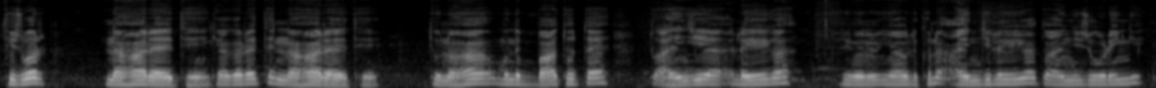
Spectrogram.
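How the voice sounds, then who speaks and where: A male teacher giving a grammar lesson, asking questions and answering them himself, repeating each rule and slowing down to dictate example sentences. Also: high voice, fairly even intonation, warm tone, no room sound. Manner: asks and answers own questions, repeats rules.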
